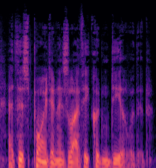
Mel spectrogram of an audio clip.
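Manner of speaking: ordinary delivery, nothing marked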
